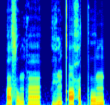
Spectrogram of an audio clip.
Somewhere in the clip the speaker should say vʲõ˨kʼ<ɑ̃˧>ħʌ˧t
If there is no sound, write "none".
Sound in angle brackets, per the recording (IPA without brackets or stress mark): ɑ˧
